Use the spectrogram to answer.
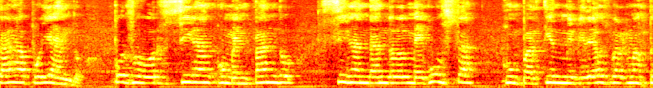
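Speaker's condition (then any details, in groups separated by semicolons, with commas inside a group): Cerebral palsy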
